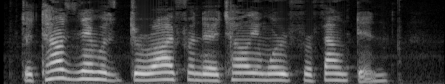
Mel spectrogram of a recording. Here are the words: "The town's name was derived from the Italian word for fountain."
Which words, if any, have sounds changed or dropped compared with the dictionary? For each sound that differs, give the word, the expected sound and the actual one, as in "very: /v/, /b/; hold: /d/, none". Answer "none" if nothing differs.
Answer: none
